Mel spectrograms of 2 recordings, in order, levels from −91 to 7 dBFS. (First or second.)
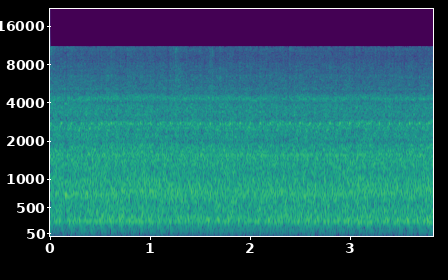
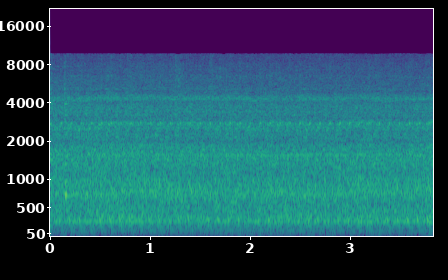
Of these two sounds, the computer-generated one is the first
